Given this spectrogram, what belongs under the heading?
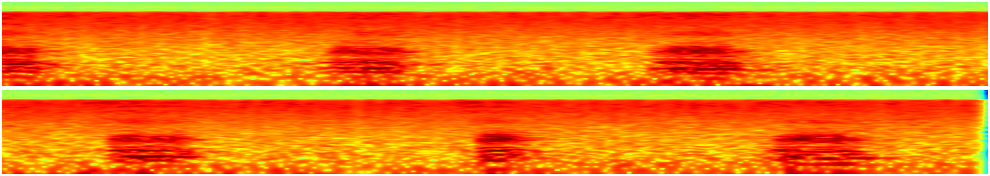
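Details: Soft, regular grunting snores about once a second from a sleeping female King Charles Spaniel; the owner says this is quiet for her usual snoring.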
